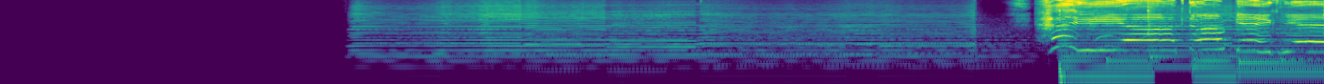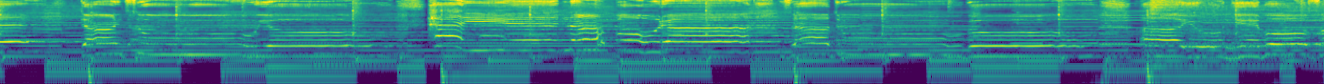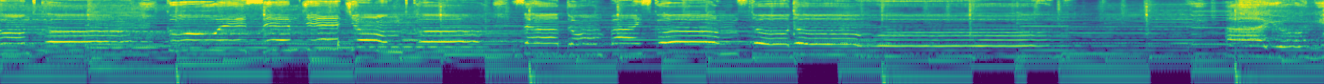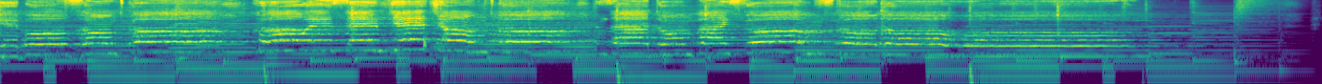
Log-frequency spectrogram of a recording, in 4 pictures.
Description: Podkład muzyczny akordeonowy - studyjny.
